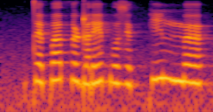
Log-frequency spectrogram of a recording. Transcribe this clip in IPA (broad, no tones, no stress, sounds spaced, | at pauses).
t̪ ɛ p ɐ θ œ ɖ ɐ ɾ e b o z ʏ kː i mː œ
